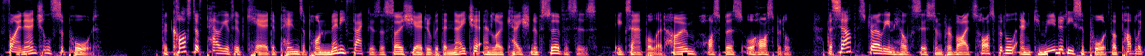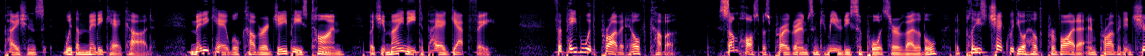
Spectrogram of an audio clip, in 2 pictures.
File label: English; Palliative Care; Financial support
